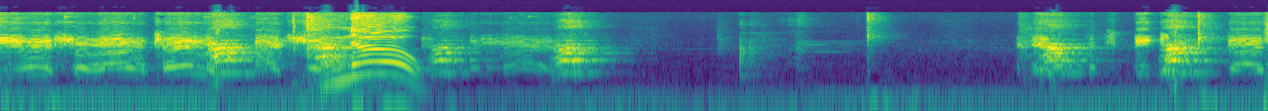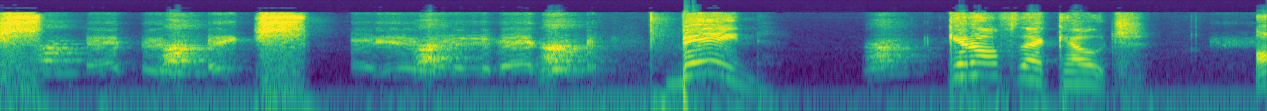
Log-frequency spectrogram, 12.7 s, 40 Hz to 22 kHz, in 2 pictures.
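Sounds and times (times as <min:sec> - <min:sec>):
speech: 0:00.3 - 0:03.1, 0:05.2 - 0:12.6
dog barking and yipping: 0:01.0 - 0:03.2, 0:05.1 - 0:07.5, 0:08.4 - 0:09.4, 0:10.7 - 0:11.0.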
